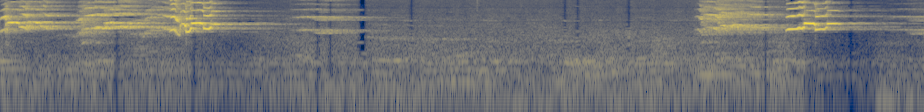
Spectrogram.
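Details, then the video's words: Pet rainbow lorikeet calling loudly: high, harsh, strongly harmonic screeches in two clustered bursts about three seconds apart, with soft murmuring in the pause. "Rainbow Lorikeet Making Calls"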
